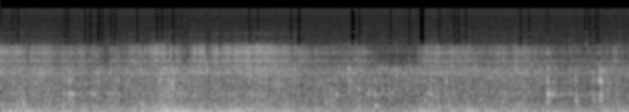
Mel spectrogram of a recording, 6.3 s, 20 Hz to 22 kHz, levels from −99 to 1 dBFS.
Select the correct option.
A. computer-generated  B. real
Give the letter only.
B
